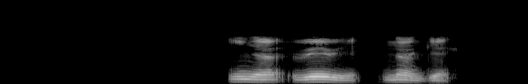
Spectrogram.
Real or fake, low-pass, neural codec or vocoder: real; 3.6 kHz; none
